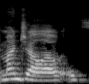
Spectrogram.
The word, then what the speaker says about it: Mongiello: Mongiello. It's said easier than it looks.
